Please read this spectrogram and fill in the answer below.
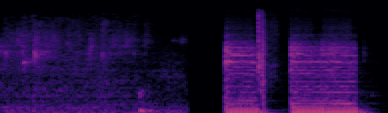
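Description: Water running from a bathroom tap for about a second, cut off suddenly. Background music then starts, in short separate phrases.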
